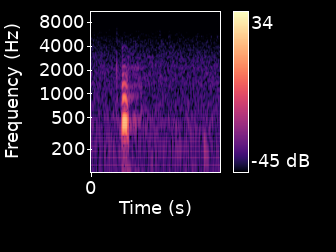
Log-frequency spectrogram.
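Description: A woman's single short, high-pitched 'oh', about half a second in, over quiet room tone.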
